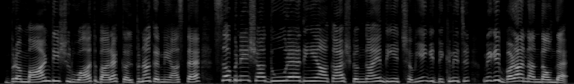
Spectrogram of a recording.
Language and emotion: Dogri, happy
